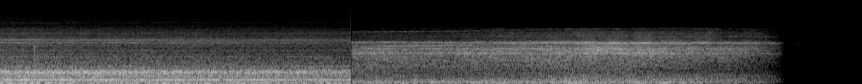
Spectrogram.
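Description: Jet aircraft engine noise: a steady drone with a low hum that cuts off suddenly about three and a half seconds in and is replaced by a different jet sound with a high turbofan whine, which fades out just before the end.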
